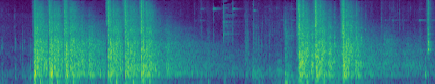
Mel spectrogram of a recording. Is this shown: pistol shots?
yes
